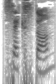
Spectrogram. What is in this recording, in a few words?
swedish sixteen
